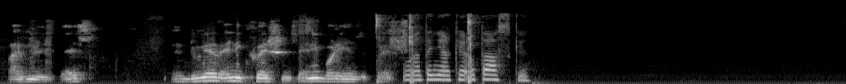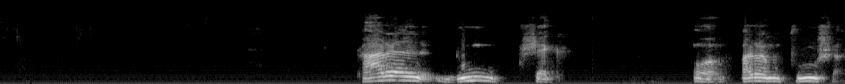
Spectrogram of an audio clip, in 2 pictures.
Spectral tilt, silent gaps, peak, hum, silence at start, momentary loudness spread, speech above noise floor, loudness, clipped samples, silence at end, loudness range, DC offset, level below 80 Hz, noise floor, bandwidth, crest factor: -5 dB/octave; none; -4 dBFS; none; 0.1 s; 13 LU; 39 dB; -19 LUFS; under 0.1%; 0.05 s; 8 LU; under 0.1%; -56 dBFS; -58 dBFS; 11.5 kHz; 18 dB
